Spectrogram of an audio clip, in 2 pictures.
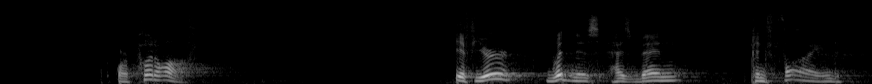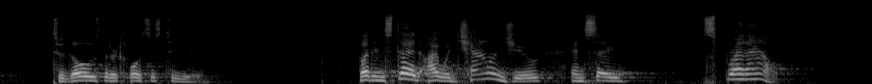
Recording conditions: large echoing room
